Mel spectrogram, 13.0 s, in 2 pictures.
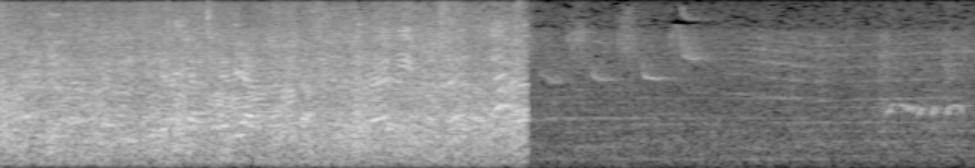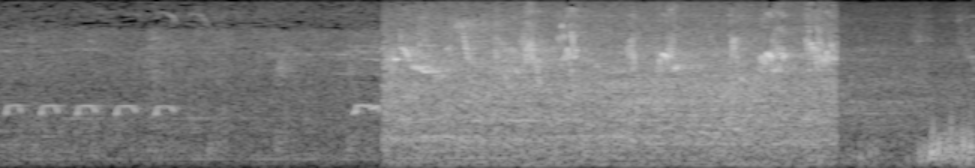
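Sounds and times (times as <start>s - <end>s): steady rush of background noise: 0.0s - 13.0s
small birds chirping: 3.5s - 12.1s.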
